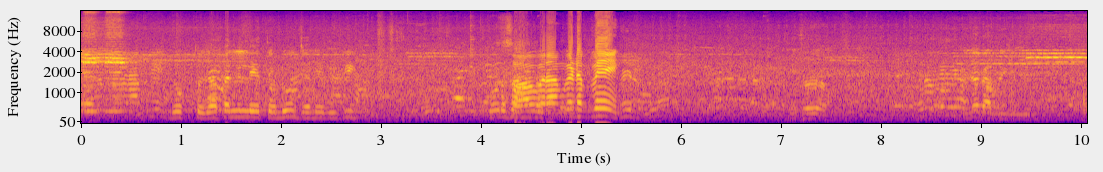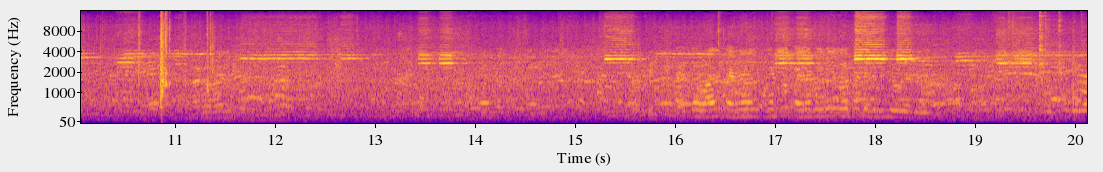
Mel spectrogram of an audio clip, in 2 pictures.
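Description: Men talk nearby in a busy street.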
